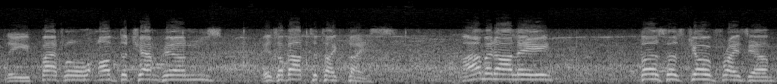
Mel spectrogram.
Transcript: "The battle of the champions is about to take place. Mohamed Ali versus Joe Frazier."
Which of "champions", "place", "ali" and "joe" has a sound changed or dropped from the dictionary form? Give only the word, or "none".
none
